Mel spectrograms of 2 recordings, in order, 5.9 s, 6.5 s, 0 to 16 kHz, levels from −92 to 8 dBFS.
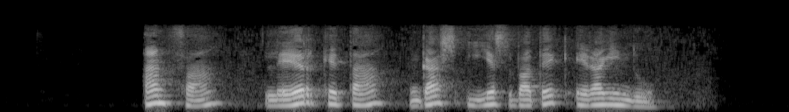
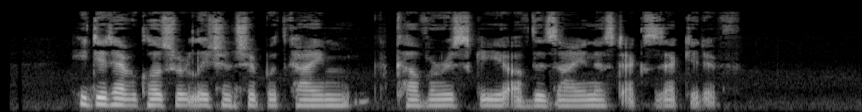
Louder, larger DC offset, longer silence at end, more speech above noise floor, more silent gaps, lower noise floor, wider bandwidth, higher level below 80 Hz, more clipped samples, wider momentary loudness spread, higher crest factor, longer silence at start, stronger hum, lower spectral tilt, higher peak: first, -24 LUFS vs -27 LUFS; neither; about the same, 1 s vs 0.95 s; first, 64 dB vs 41 dB; neither; first, -87 dBFS vs -68 dBFS; second, 7.6 kHz vs 11.5 kHz; about the same, -70 dBFS vs -70 dBFS; neither; about the same, 12 LU vs 10 LU; about the same, 20 dB vs 20 dB; first, 1.1 s vs 0.6 s; neither; first, -6.5 dB/octave vs -4 dB/octave; first, -4 dBFS vs -8 dBFS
